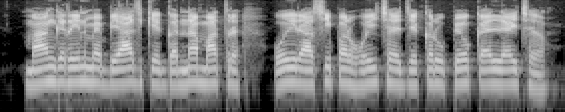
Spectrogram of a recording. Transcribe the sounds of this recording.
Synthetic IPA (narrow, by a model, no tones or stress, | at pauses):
maŋɡɾinmebjad͡ʒkeɡənːamat̪ɾə | oiɾasipəɾɦojt͡ʃʰɛd͡ʒekəɾupjoɡ̚kəɪld͡ʒajt͡ʃʰɛ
